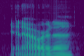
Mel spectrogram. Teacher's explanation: “an hour and a” can really run together if you’d like because none of these words are stressed.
